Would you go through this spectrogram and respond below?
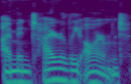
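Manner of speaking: speaking in a whisper. Leaning in close to a character in the game: whispering. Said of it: "and I whisper to him".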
